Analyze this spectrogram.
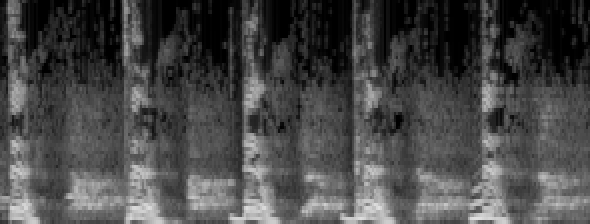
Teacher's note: Có âm răng á, là khi mình đọc á, cái lưỡi mình đưa ra đụng cái răng trước và mình đánh xuống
